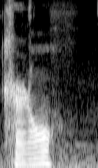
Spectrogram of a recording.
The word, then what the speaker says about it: Colonel: You know, why is it we pronounce it Colonel? But then when we're talking about like a group, it's colonial. Colonial Marines, but it's a colonel.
